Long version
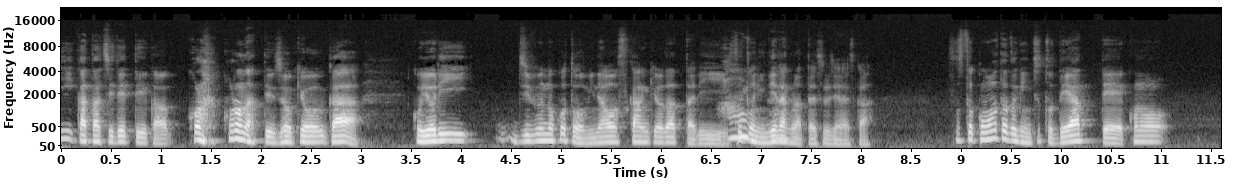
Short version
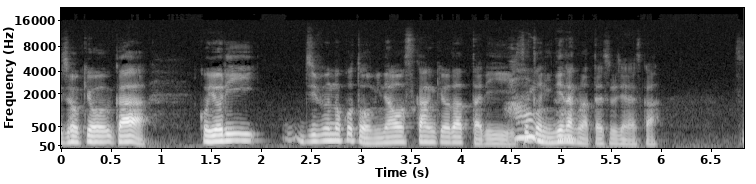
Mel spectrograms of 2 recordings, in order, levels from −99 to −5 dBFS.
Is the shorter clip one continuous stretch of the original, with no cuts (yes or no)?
yes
